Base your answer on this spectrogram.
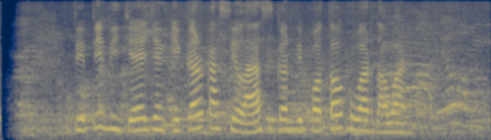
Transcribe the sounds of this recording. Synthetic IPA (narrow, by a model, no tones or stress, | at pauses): t̪it̪id̪id͡ʒɛd͡ʒɨŋikərkasilaskɨrd̪ipɔt̪ɔlkuwart̪awan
